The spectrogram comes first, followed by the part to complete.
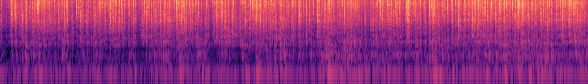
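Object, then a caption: Woven wicker basket. Fingertips and nails scratch fast on both sides of a hollow, empty woven wicker basket. The result is a dense, continuous bright crackle and rasp, steady in level for the whole clip, with a faint low rumble underneath.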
